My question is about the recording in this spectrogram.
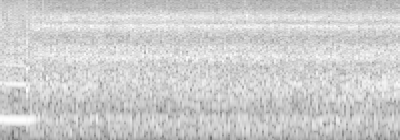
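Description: Steady rushing and splashing of pool water, as a swimmer moves through the water close by. A voice is heard briefly at the very start.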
